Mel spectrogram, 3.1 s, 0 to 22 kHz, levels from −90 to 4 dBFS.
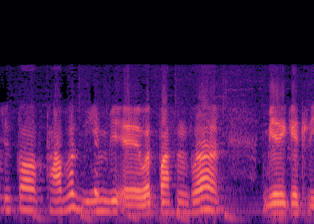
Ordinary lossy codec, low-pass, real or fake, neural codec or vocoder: none; none; real; none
